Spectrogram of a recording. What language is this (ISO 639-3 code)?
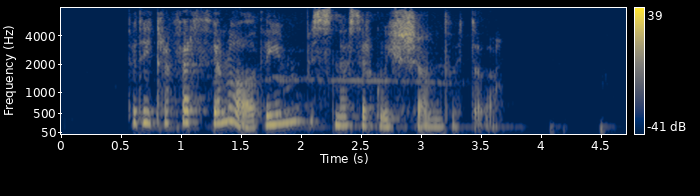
cym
